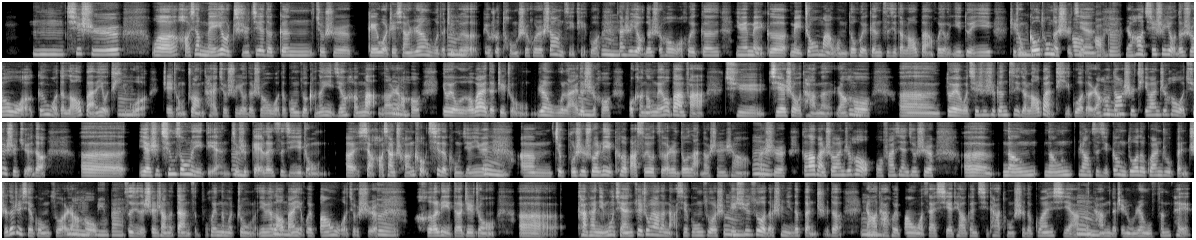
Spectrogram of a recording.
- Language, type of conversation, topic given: Chinese, advice, 我总是很难拒绝额外任务，结果感到职业倦怠，该怎么办？
- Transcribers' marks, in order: none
